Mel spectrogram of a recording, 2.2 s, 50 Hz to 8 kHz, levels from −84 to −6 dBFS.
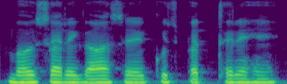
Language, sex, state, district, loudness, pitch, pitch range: Hindi, male, Bihar, Kishanganj, -23 LUFS, 125 Hz, 120-130 Hz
